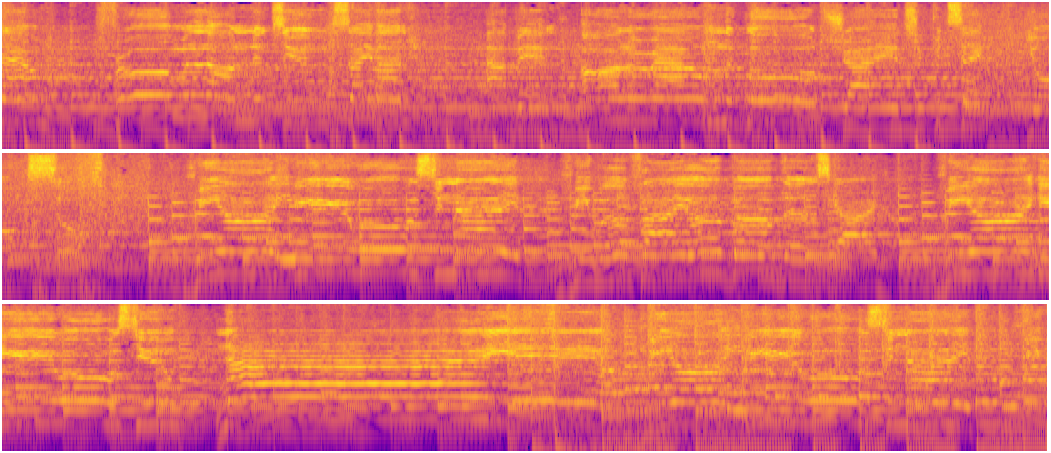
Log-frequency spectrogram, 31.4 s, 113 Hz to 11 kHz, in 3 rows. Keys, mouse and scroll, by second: 0.3 click, 2.0-5.1 typing, 7.1-8.5 typing, 9.7 click, 14.8 t, 15.3 Return, 15.7 Up, 16.9 Down, 18.6 alt+scroll down 1, 20.8 click, 23.7-24.1 scroll down 1, 24.1-24.9 scroll up 1, 24.9 click, 26.4 Delete, 26.7 click, 30.7 alt+Tab.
